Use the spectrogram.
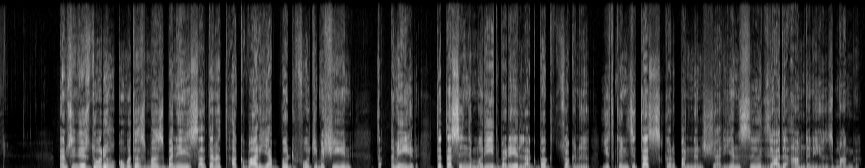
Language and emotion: Kashmiri, neutral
